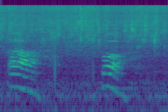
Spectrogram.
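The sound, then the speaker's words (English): Cold shower water runs in a steady, broad hiss throughout, while a voice lets out two drawn-out, falling groans or gasps over the spray. “Cold Shower Challenge”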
